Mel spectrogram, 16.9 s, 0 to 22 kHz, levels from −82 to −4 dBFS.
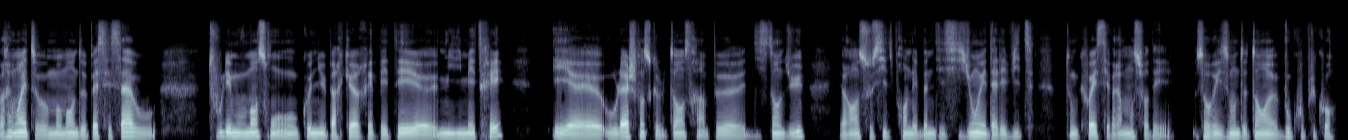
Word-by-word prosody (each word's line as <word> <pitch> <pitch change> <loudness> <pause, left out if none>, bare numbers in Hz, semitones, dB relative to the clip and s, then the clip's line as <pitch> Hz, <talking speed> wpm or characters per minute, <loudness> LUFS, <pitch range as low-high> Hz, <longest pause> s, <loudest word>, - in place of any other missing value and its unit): vraiment 130 0 +4
être 125 -3 +2
au 105 0 -2
moment 110 +2 +1
de 110 -1 -2
passer 110 0 -1
ça 125 +2 +4
où 110 -1 -4 0.7
tous 125 - -4
les 125 0 +4
mouvements 120 0 +4
seront 110 -3 +1
connus 110 0 +1
par 105 +2 -1
cœur, 115 -1 +3
répétés, 110 +1 +1
heu, 105 -1 +2
millimétrés 110 +5 +1 0.6
et, 110 -2 +2
heu, 105 0 +4
où 110 0 -3
là, 120 +2 +7
je - - +2
pense 120 0 +2
que 105 - -6
le - - -9
temps 115 +1 0
sera - - -6
un - - -5
peu, 110 -2 -2
heu, - - -7
distendu. 120 -2 -2 0.4
Il - - -6
y - - 0
aura 105 0 0
un 110 - 0
souci 115 +1 0
de 115 - -14
prendre 110 -1 -3
les 105 - -1
bonnes 105 -1 -2
décisions 115 +3 0
et 110 - +2
d'aller 105 +1 -1
vite, 115 +4 -8 0.4
donc 105 -2 -4
ouais, 115 -1 +6
c'est 110 - -5
vraiment 105 +1 -2
sur 100 -4 -1
des 115 +7 -9 0.4
horizons 110 0 0
de 105 0 -2
temps, 105 +1 +1
heu, 100 - -3
beaucoup 115 +2 -8
plus - - -12
courts. 105 +1 -7
110 Hz, 205 wpm, -24 LUFS, 105-115 Hz, 0.7 s, là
